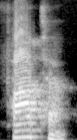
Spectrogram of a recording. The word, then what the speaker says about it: Vater: Al contrario, la V alemana suena un poco como una F, ¿ok? Vater, Vater.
